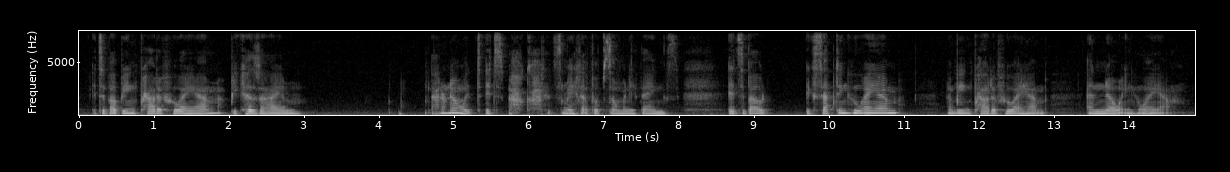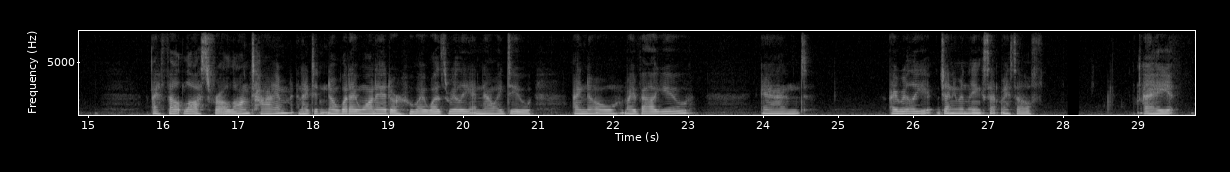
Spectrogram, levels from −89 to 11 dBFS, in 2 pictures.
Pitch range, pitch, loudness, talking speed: 165-190 Hz, 175 Hz, -28 LUFS, 155 wpm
